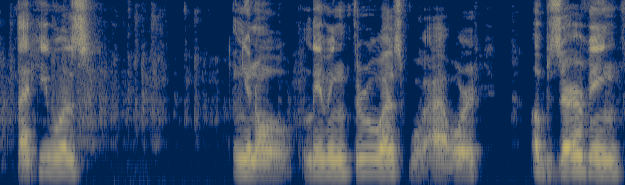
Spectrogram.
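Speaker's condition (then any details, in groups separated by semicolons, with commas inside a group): Ataxic cerebral palsy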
